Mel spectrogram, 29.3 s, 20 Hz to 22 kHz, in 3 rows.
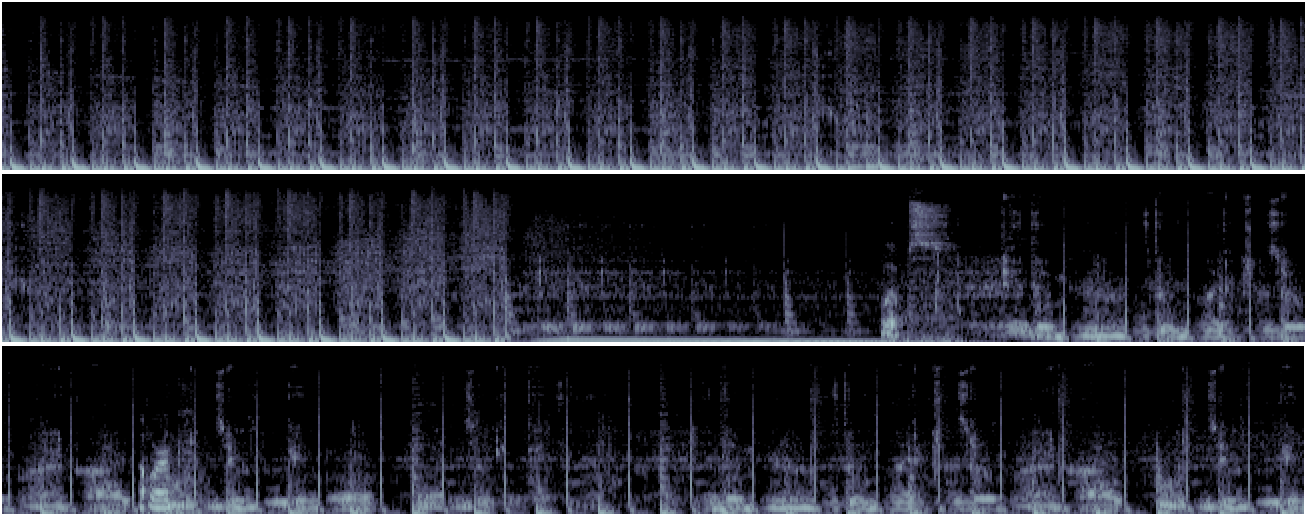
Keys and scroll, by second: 8.9 s, 16.8 ctrl+z.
